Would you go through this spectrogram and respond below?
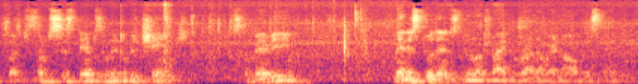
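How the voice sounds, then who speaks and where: A man with an Indian accent and Manipuri as his first language gives an informal talk, haltingly searching for words and repeating phrases. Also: mid-range voice, darkish tone. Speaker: guest lecturer. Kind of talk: informal public talk with audience questions. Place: indoor lecture room. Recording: echoey room, distant mic, faint noise.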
